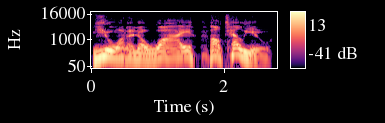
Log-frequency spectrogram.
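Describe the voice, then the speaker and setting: A betrayed husband who stays firm and unyielding, his voice swinging widely in pitch as he confronts his wife, as a man acts him out. The recording is dry and close, with no room sound. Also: animated, slow pace, no room sound. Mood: stern.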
